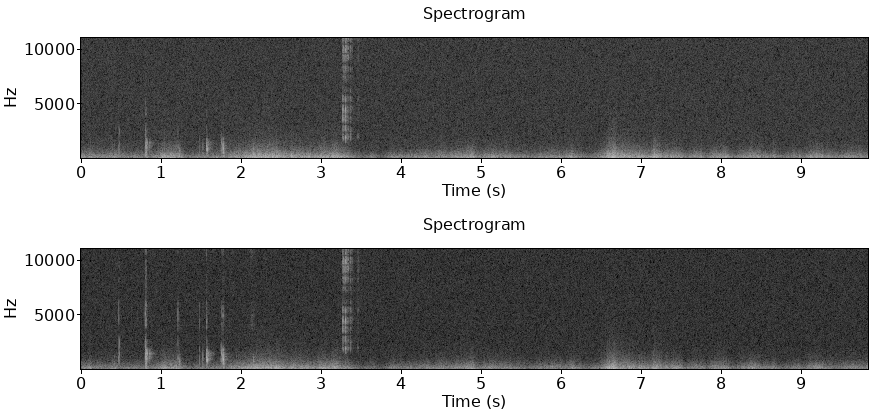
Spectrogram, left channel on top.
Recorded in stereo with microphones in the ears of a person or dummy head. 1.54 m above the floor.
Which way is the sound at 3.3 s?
10° right (ahead or behind).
